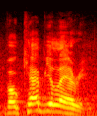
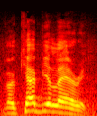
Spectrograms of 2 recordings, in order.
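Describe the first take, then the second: No difference in how they are said.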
